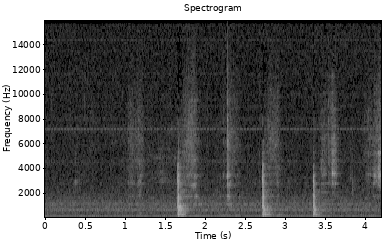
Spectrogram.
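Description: Three short, dull knocks about a second apart, over a steady low hum.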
